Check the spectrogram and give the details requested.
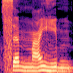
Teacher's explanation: سین سیٹی والے حروف میں سے سختی کے ساتھ ادا کریں گے. میم ساکن کے بعد عین ہے تو اظہار کریں گے.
